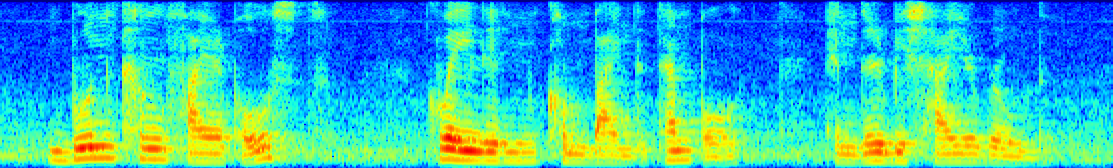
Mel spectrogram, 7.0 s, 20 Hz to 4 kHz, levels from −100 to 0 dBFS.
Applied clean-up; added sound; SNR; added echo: none; none; none; none.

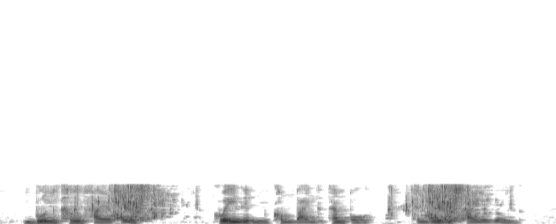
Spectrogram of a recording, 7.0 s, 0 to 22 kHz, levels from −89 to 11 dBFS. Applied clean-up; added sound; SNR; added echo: classical method Wiener filter.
